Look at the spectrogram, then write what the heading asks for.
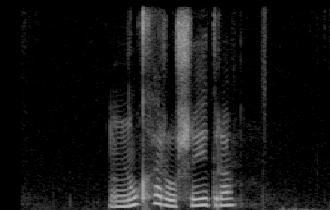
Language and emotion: Russian, neutral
